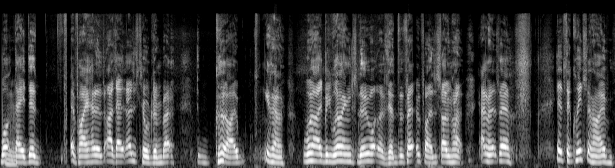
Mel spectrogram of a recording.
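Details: Adult man with cerebral palsy; his parents were told at birth he would never walk or talk; intensive therapy from birth to age six for walking and talking; dysarthria.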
